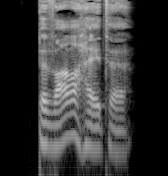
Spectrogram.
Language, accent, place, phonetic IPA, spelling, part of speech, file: German, Germany, Berlin, [bəˈvaːɐ̯haɪ̯tə], bewahrheite, verb, De-bewahrheite.ogg
- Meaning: inflection of bewahrheiten: 1. first-person singular present 2. first/third-person singular subjunctive I 3. singular imperative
